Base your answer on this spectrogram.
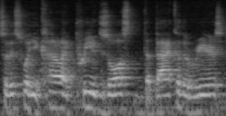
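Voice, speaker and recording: Against audible room echo, a man talks at a fairly quick clip with ordinary pitch variation. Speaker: home fitness vlogger. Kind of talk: casual workout tutorial talk. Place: garage. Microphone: camera far.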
